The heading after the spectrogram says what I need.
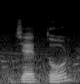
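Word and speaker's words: Jetour: Ya directamente con su nuevo logo Jet Tour. Si te fijas aquí se pronuncia la J.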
